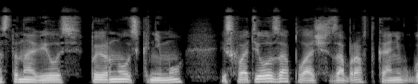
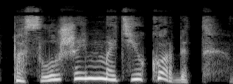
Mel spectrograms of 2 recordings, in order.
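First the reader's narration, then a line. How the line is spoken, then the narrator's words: Angry girl exclaiming. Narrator (Russian): воскликнула девушка, раскаляясь от гнева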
